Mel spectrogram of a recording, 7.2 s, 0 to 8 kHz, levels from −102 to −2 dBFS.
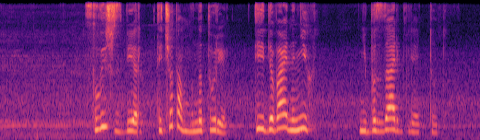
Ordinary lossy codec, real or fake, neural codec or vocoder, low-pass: none; real; none; 7.2 kHz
